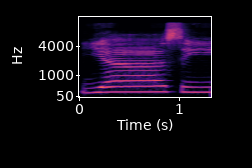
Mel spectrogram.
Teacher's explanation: تو مد لازم حرفی مخفف ہو گیا، طول دیں گے اور یہ 6 کاؤنٹس ہوگی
